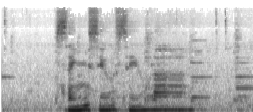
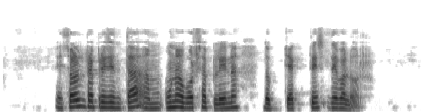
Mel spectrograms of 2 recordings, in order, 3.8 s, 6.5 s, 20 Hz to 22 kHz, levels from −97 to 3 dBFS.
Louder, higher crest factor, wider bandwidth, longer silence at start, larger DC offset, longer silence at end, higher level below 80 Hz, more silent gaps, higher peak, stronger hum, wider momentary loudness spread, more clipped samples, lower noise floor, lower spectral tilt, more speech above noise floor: about the same, -18 LUFS vs -19 LUFS; about the same, 16 dB vs 18 dB; first, 16 kHz vs 7.8 kHz; second, 0.05 s vs 0.85 s; neither; second, 0 s vs 1.1 s; first, -48 dBFS vs -60 dBFS; neither; about the same, -2 dBFS vs -2 dBFS; neither; first, 19 LU vs 12 LU; neither; second, -48 dBFS vs -75 dBFS; about the same, -6 dB/octave vs -7 dB/octave; second, 31 dB vs 57 dB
